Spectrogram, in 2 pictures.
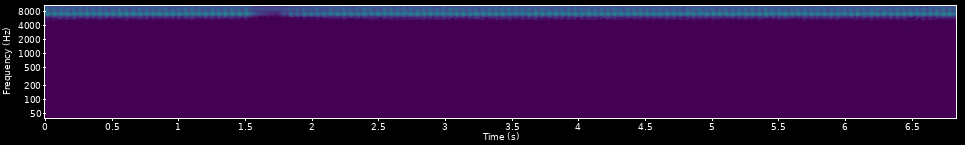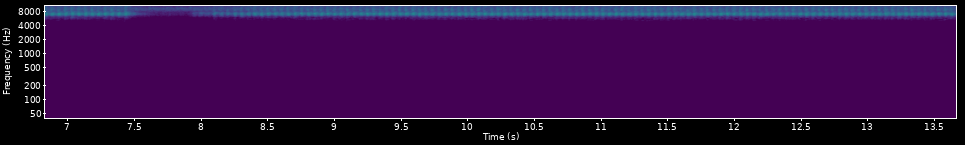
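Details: Grasshoppers in a continuous, shrill, high-pitched trill pulsing about four times per second, with two brief dips near two and eight seconds where the sound fades before returning; no music or other sounds.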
